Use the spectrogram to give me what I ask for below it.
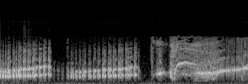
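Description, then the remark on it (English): A man's voice imitates a frog throwing up a wedding band, for a Paramount movie with Nicole Kidman and Sandra Bullock. It is a run of warbling, croaking gurgles with a pulsing buzz and rising, retching-like glides, broken by two short pauses, loud and with no other talk. “can you do the sound of a frog throwing up a wedding band?”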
